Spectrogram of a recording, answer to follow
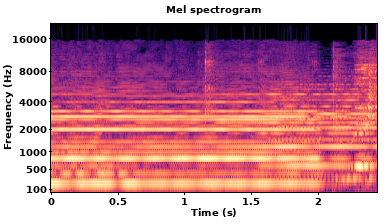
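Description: Harmonium holding one steady note, a reedy tone with many overtones that neither wavers nor changes pitch.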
